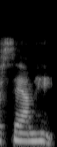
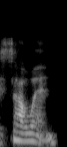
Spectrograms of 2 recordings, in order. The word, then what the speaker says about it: Samhain: So some colors for Samhain, or sorry, Samhain. Black, orange, gold. I told you my dyslexic ass looks at that word and wants to say it phonetically.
